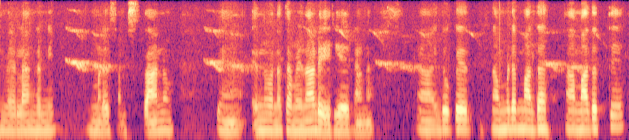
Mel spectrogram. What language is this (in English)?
Malayalam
